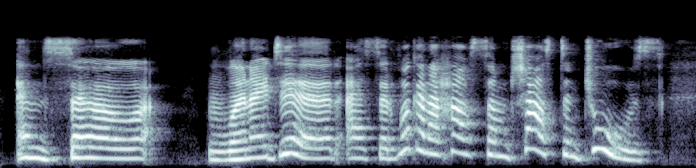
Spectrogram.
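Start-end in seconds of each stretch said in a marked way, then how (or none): 3.0-5.0 fast, pitched-up, tough-guy mobster voice. Serving homemade s'mores to the family as a joke: gangster voice. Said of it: "say in a gangster voice".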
